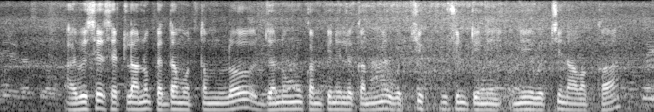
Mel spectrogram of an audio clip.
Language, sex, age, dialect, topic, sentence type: Telugu, female, 31-35, Southern, agriculture, statement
